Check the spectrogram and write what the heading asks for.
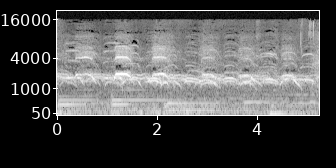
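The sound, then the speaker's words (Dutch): A chorus of harsh, braying, donkey-like penguin calls repeats in quick overlapping bursts, steady and moderately loud with a low rumbling background. “Ook een van de eigenaardige dingen is dat ze balken als ezels. Ze maken een heel eigenaardig geluid.”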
